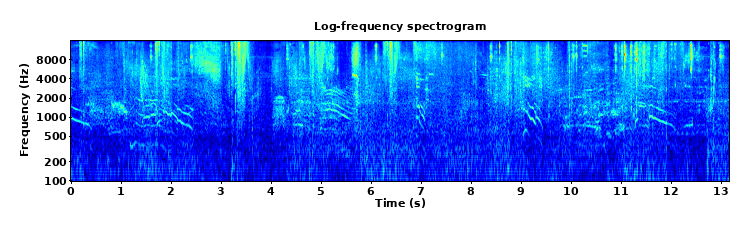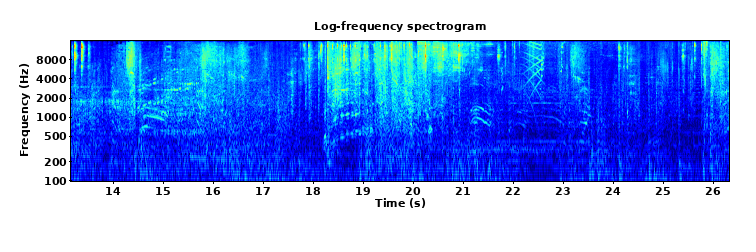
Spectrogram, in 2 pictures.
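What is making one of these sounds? Machines screech and whine.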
